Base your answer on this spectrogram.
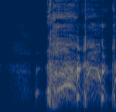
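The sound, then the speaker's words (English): Several coughs and throat-clearing sounds during a sermon: one rough, heavy burst followed by a few shorter, sharp coughs in quick succession, loud and alone without speech. “Wow, a lot of coughs today.”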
